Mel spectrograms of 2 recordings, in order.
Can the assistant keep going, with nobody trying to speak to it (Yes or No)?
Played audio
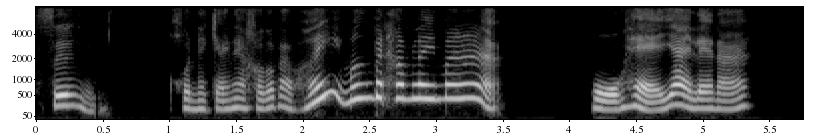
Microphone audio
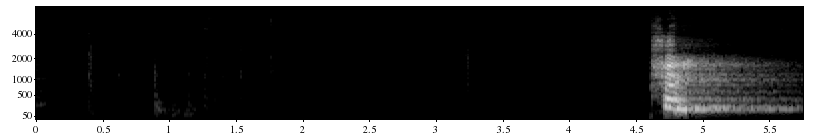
No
